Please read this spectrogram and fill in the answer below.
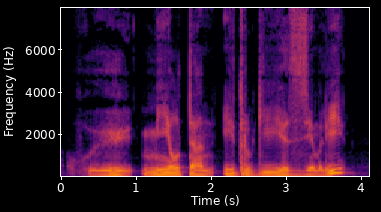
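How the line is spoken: Very clear and slow. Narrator (Russian): Милтон очень четко и медленно заговорил с существом

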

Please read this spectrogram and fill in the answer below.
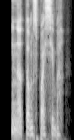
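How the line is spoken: Snorted with strain. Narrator (Russian): фыркнул краснеющий от натуги третьекурсник

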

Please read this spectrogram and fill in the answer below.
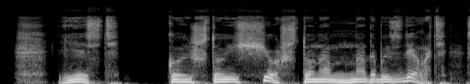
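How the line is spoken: Plain. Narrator (Russian): сказал Критогнат

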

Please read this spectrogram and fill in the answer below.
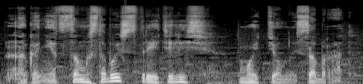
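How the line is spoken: Hoarse, barely restrained angry whisper. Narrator (Russian): хрипло прошептал Келлендил на языке Дроу, еле сдерживая гнев

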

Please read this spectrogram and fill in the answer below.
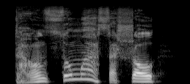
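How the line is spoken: Exclaiming. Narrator (Russian): воскликнула она

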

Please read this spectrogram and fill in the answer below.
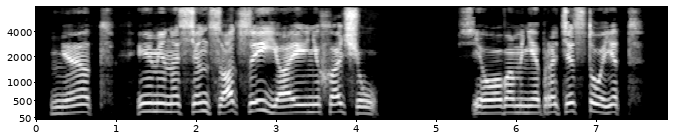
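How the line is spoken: Loud sigh. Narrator (Russian): громко вздохнул Громозека

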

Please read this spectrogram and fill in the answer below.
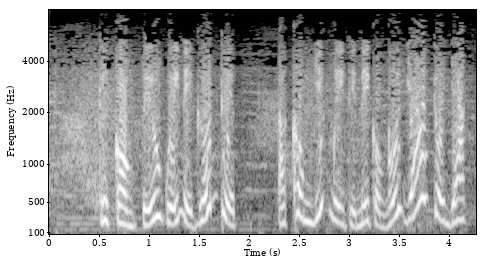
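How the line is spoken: Angry. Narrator (Vietnamese): Đàm bà giận dữ nói

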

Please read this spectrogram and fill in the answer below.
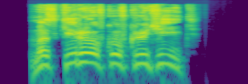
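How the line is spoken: Yelling. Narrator (Russian): завопил я

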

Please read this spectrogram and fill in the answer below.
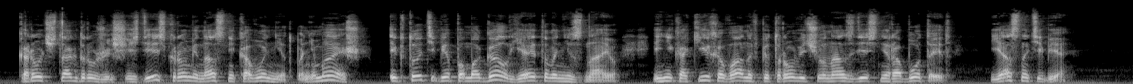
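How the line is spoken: Uncertain. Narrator (Russian): Королев неуверенно сказал

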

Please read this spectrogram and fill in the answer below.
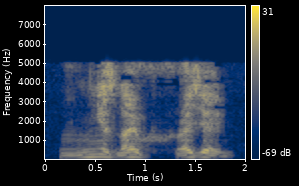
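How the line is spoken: Mumbling. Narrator (Russian): промямлил Гриша

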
